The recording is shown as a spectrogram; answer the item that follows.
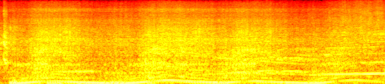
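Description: Car engine revving hard: a loud, continuous mechanical roar whose pitch rises and falls in several repeated cycles, with no talk over it.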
